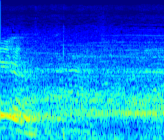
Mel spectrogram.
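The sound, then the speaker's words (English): A thin, weak crowd roar from Golden Lion fans at a football game, steady, with a few individual voices briefly rising above the general murmur. “That crowd sounds weak.”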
